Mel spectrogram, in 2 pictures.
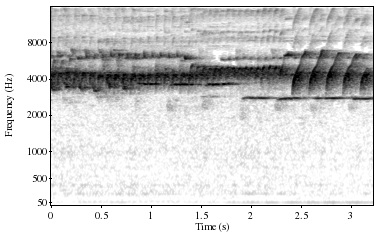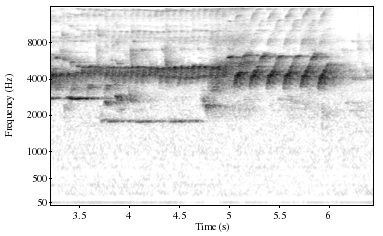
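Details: Canary singing while excited to mate: long high whistled tones and rapid trills, then a lower steady whistle and softer trill phrases fading out.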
